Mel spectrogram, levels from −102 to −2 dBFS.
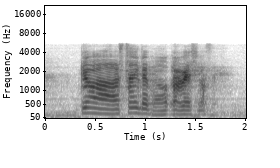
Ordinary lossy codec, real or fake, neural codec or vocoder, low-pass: none; fake; codec, 24 kHz, 1 kbps, SNAC; 5.4 kHz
